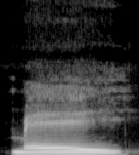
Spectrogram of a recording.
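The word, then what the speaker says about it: may: উচ্চারণ এই হয় অর্থাৎ শব্দের শেষে যদি এ ওয়াই থাকে তাহলে উচ্চারণ হবে এই যেমন এখানে দেখেন ডেই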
